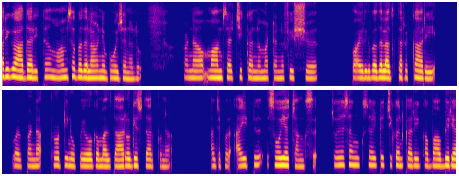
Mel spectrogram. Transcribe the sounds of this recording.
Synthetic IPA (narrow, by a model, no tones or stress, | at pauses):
ɐɾiɡɐaːd̪aːɾit̪ɐmaːmsɐbɐd̪ɐlaɐnebʱɔːd͡ʒɐnɐlu | pɐɳɖɐmaːmsɐt͡ʃikɐnmɐʈːɐnfʰiʃ | ɐjɽd̪ibɐd̪ɐlaːd̪it̪ɐɾkaːɾi | ʋɐpɐɳɖɐpɾoːʈiːnupɐjɔːɡɐmɐlt̪uaːɾoːɡjɐsu̥t̪ɐɾpunɐ̰ | ɐnt͡ʃepːɐɾ̰ɐjʈusɔːjɐt͡ʃɐŋs | sɔːjɐsɐŋsɐjʈut͡ʃikɐnkɐɾikɐbaːbiɾja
